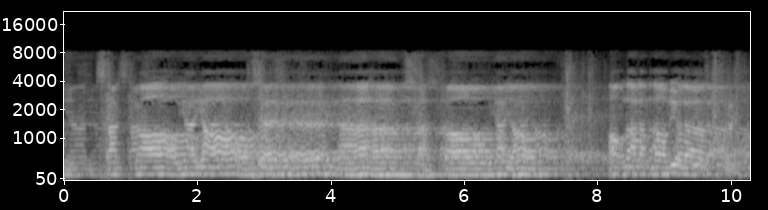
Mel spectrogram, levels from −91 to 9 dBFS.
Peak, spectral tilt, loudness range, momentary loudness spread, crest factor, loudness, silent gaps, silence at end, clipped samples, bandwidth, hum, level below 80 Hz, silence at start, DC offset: -2 dBFS; -5.5 dB/octave; 2 LU; 9 LU; 16 dB; -18 LUFS; none; 0 s; under 0.1%; 8.8 kHz; none; -58 dBFS; 0 s; under 0.1%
